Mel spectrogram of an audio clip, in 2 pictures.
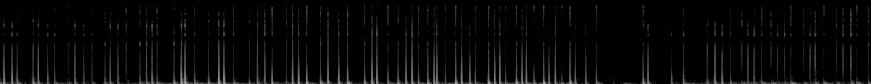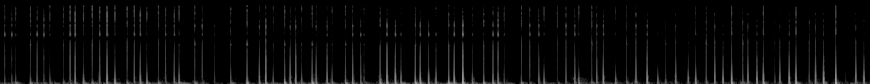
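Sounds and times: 
fast tapping: 0.0s - 17.3s.

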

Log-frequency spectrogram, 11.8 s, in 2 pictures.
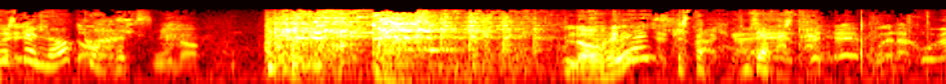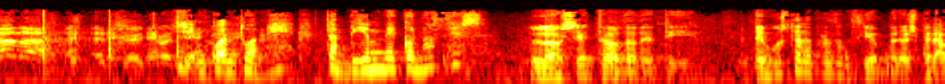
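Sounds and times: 
speech: 0.3s - 2.4s, 3.5s - 11.8s
tray of dishes hitting the floor and shattering: 1.6s - 4.2s.

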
